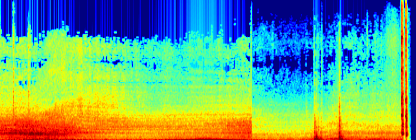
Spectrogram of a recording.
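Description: Road traffic heard from inside a car: a passing vehicle's low rumble builds to a peak about four seconds in and drops off sharply a second later. Quieter road noise follows, with two knocks near the end.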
